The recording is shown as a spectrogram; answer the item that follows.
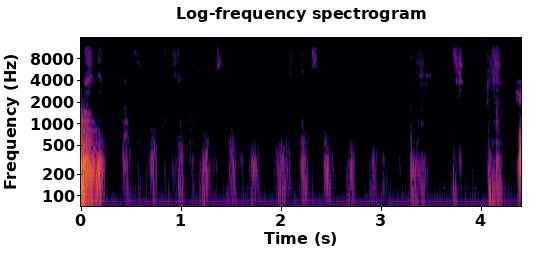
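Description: An eraser rubbing back and forth over paper, lifting pencil guidelines from freshly inked lettering on a card: faint, quick strokes about four a second, after a brief bump at the very start.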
